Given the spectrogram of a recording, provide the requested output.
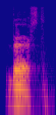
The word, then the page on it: burst: english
